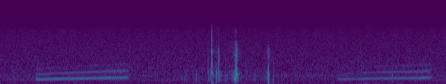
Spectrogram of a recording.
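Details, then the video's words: A little grey cat asleep and snoring indoors: two drawn-out, soft, slightly rising tonal wheezes about three seconds apart, with a few sharp clicks in between. "snoring cat"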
